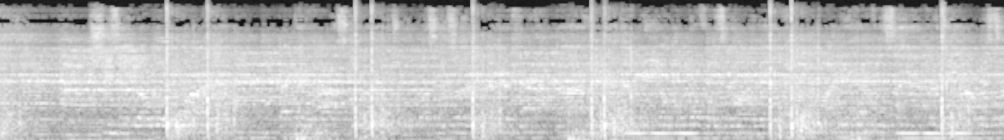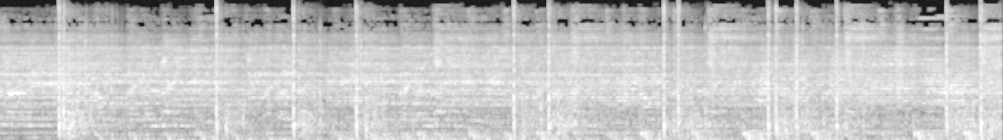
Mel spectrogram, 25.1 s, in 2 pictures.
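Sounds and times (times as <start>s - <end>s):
fireworks bangs and pops: 0.0s - 0.6s, 2.0s - 5.2s, 5.8s - 8.3s, 9.6s - 12.6s, 13.2s - 14.2s, 15.0s - 25.0s
music: 0.0s - 25.0s.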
